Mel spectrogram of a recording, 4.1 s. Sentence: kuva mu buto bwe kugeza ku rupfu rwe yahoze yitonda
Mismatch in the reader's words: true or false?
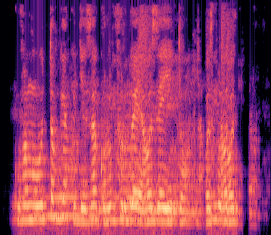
true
